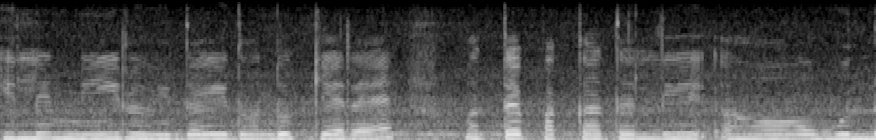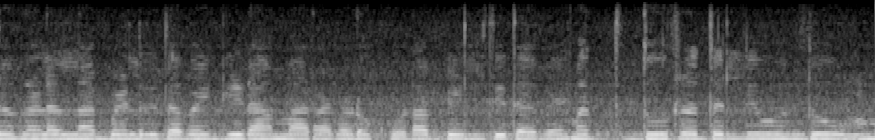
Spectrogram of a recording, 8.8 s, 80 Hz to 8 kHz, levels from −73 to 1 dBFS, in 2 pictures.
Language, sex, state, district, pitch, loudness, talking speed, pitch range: Kannada, female, Karnataka, Shimoga, 225 Hz, -15 LUFS, 115 wpm, 215-235 Hz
